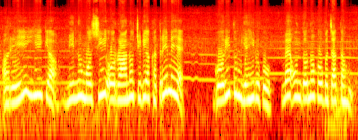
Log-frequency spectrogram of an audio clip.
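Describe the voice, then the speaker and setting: A man's voice: high-pitched, a little slow, highs cut off, faint music behind. A man voicing a helpful, dutiful crow in a children's cartoon fable, speaking earnestly and emphatically. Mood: urgent, heroic. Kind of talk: Hindi cartoon voice acting.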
